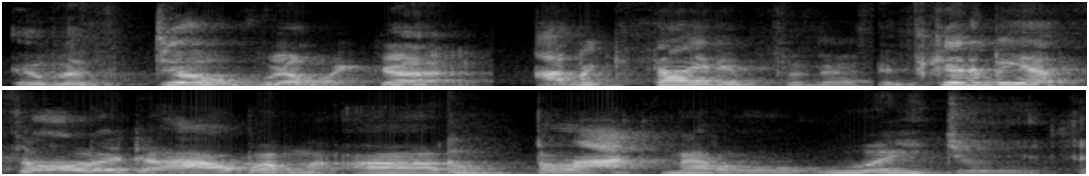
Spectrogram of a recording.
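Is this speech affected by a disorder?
Yes: cerebral palsy.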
